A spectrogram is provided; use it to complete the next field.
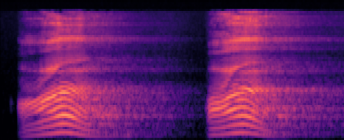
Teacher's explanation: huruf Ain keluar dari tenggorokan pertengahan diatas huruf hamzah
